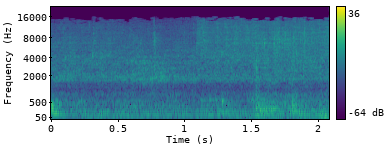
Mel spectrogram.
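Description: Water running steadily from a bathroom tap into a sink as face scrub is rinsed off.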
